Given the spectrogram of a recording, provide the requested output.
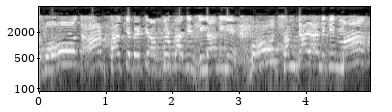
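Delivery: fervent preaching. Acted. Preaching climax.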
